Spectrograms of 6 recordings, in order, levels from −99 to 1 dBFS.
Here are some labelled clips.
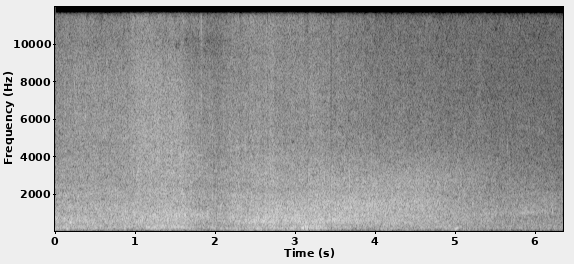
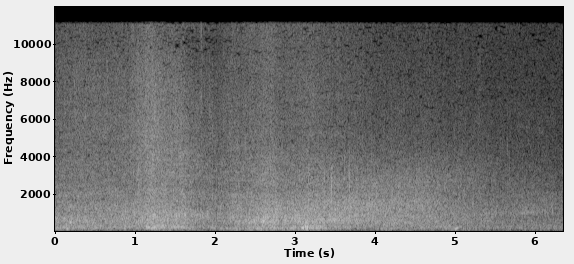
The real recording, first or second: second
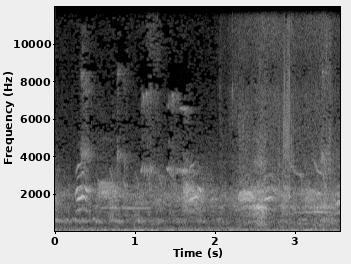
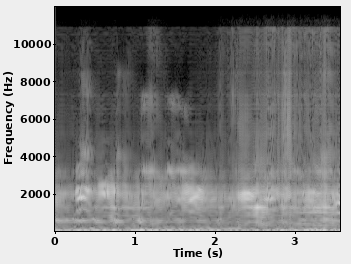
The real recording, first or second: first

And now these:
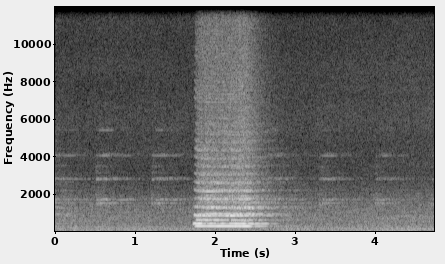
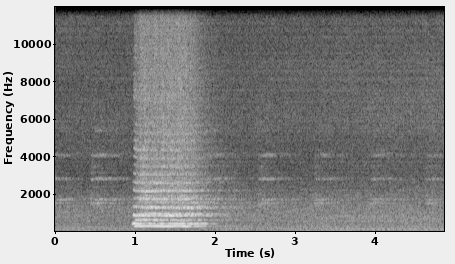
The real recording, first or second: first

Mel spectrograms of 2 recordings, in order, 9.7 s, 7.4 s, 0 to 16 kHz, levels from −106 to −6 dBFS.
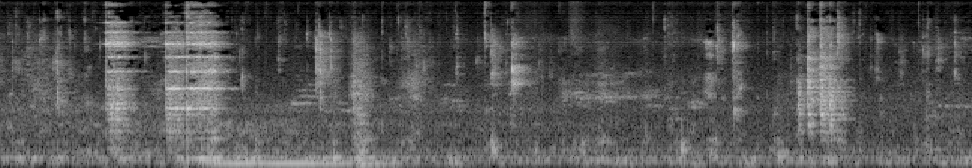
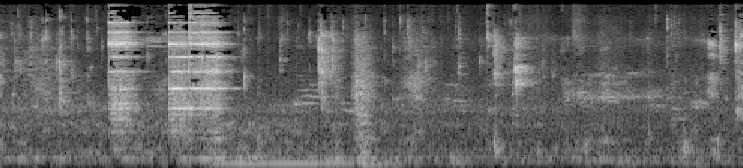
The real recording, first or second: second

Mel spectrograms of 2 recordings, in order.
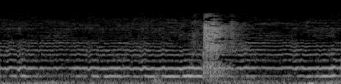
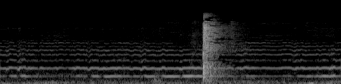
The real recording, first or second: second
